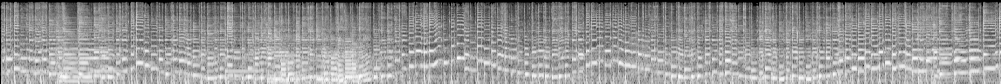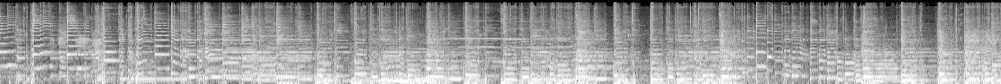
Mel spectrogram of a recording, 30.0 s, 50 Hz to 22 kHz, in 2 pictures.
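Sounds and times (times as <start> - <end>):
Kentucky mandolin: 0.0 - 30.0.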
